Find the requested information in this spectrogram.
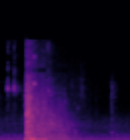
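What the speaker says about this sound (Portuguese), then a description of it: "Olha só os tiros!" A single loud burst of gunfire in the DayZ video game, one sharp crack followed by a short decaying echo, heard over a quiet background hum.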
